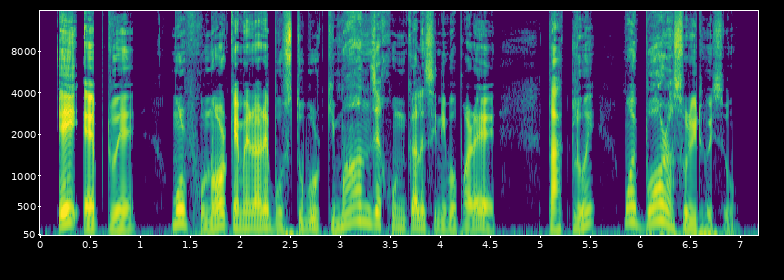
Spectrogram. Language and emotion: Assamese, surprised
